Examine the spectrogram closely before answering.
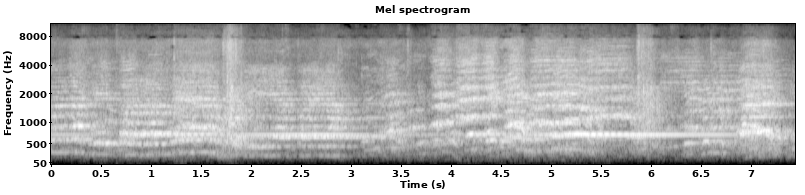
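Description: A group of women sings together.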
